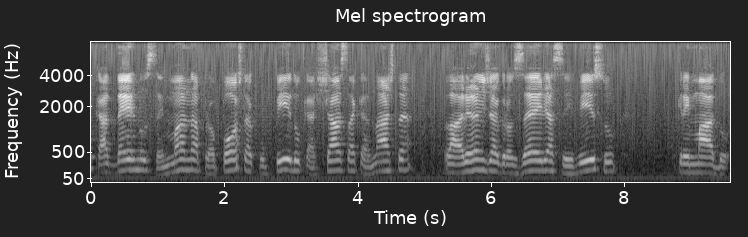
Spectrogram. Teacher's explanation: Essas palavras todas, a sílaba forte é a penúltima.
